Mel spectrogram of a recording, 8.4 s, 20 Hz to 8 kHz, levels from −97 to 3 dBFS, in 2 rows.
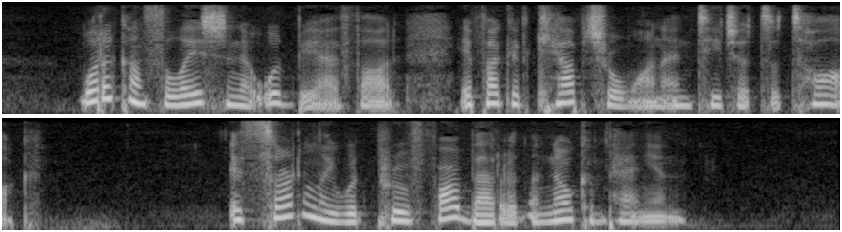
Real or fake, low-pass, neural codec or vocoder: real; 7.2 kHz; none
